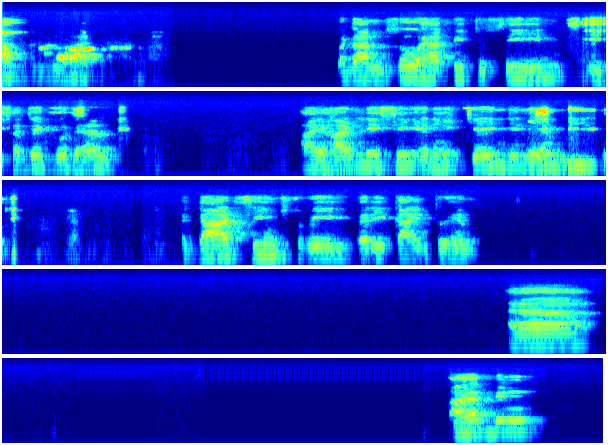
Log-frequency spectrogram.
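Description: A man speaks calmly through a microphone, with pauses.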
